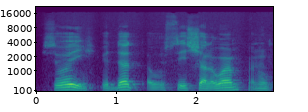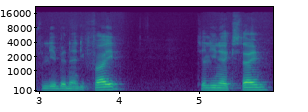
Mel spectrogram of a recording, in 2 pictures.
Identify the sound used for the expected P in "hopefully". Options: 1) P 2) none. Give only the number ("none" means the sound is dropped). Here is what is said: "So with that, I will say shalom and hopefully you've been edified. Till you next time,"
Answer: 2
